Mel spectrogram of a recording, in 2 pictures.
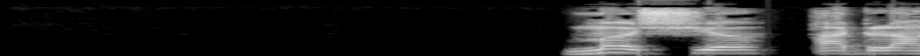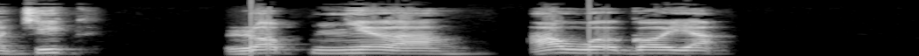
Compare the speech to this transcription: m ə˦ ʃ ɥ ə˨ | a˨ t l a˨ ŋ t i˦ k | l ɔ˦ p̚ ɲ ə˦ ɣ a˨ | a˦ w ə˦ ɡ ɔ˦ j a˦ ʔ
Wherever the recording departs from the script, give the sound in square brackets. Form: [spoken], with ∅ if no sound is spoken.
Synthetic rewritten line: m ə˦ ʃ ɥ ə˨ | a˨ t l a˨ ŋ t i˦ k | l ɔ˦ p̚ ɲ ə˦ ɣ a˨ | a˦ w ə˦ ɡ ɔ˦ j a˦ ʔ

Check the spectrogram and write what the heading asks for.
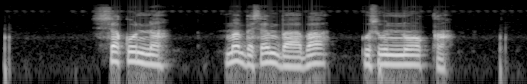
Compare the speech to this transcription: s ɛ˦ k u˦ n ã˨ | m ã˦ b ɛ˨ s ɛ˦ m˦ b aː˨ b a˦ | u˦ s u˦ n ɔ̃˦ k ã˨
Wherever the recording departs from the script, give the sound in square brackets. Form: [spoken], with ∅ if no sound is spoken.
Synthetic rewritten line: s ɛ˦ k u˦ n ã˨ | m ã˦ b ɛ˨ s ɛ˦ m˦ b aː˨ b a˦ | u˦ s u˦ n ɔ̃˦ k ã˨

